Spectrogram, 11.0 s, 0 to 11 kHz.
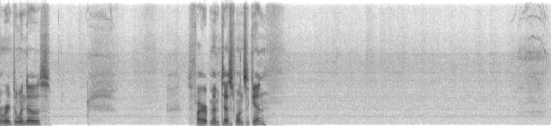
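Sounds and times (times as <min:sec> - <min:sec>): thin steady tone: 0:01.5 - 0:11.0.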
